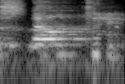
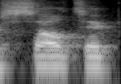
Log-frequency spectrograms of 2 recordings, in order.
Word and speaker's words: Celtic: as an S okay if a word starts with c okay it's a it's a k yeah right and uh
